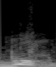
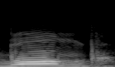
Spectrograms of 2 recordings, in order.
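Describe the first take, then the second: First: বোম ending on m, with no b sound; silent final b. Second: বোম্ব with the final b sounded after the m; final b pronounced. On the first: Teacher shows students the correct word, silent b in বোম. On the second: Teacher shows students the mistake, final b pronounced in বোম্ব. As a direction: say বোম্ব wrongly, voicing the closing b. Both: Shown as a demonstration. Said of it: "শুধু বোম উচ্চারণ হবে, বিটা উচ্চারণ হবে না".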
